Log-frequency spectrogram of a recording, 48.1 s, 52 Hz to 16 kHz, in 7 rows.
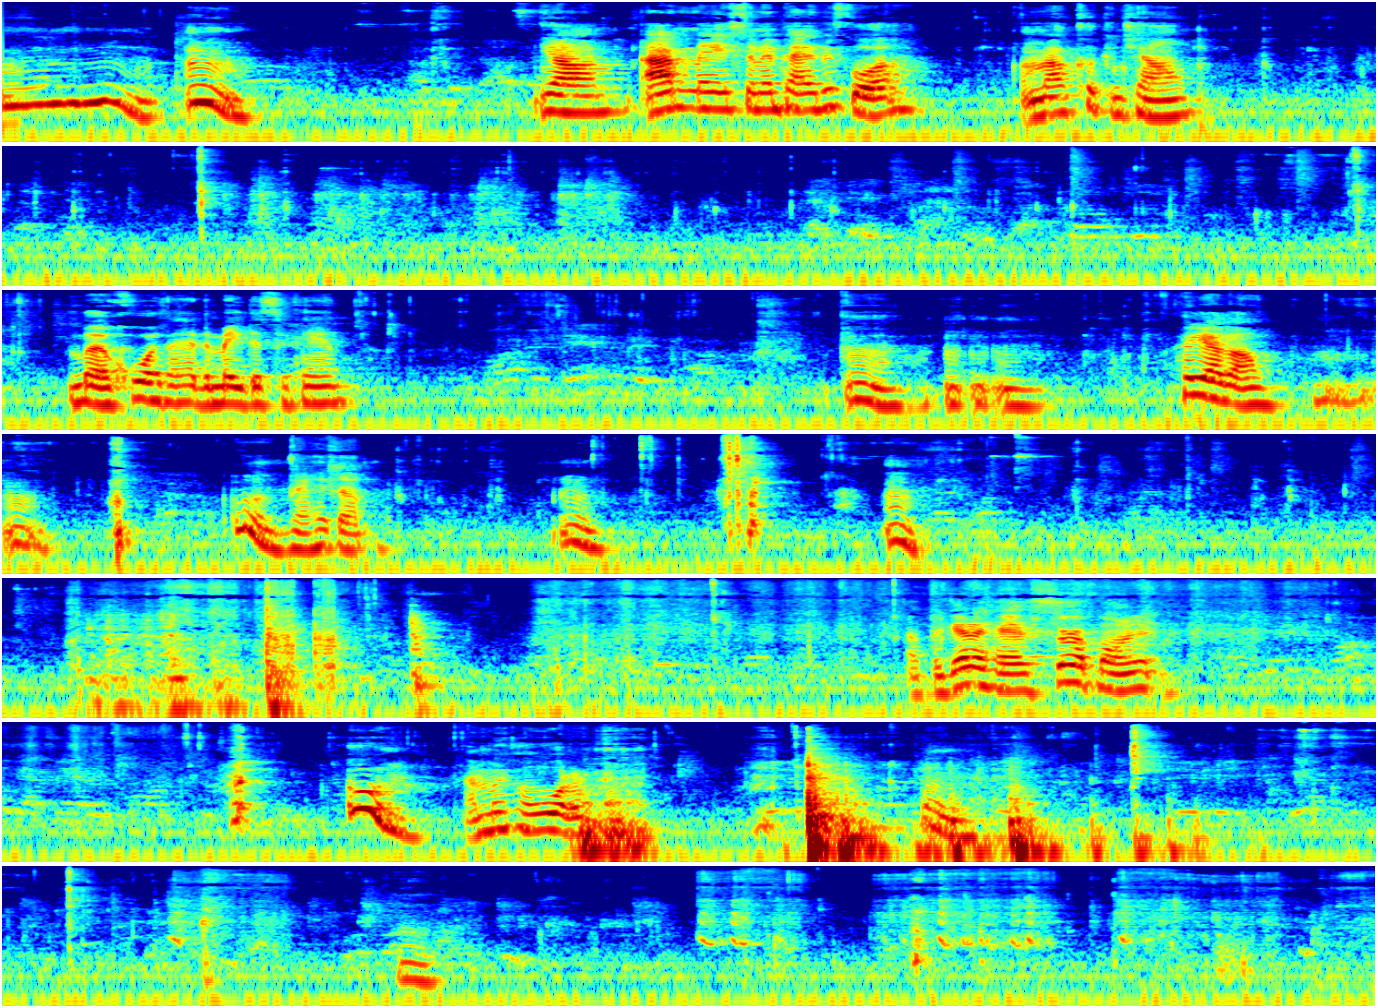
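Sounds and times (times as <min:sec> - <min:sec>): person humming mm: 0:00.0 - 0:01.2
wet mouth smack: 0:24.2 - 0:24.4.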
